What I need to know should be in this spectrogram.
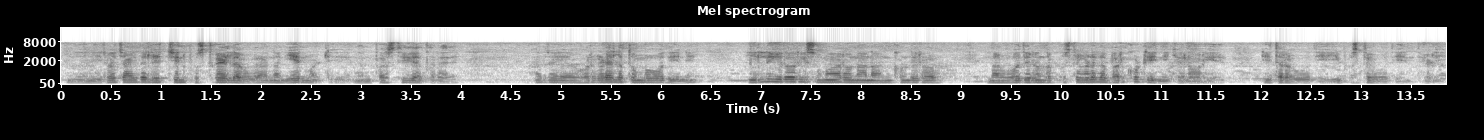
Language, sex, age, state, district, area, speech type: Kannada, male, 60+, Karnataka, Bangalore Urban, rural, spontaneous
